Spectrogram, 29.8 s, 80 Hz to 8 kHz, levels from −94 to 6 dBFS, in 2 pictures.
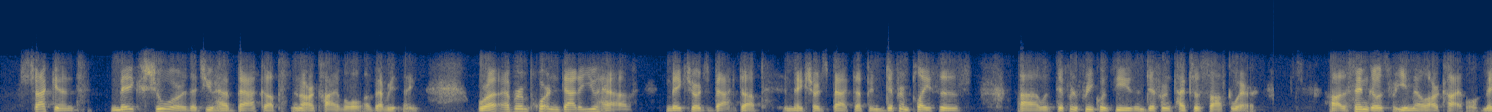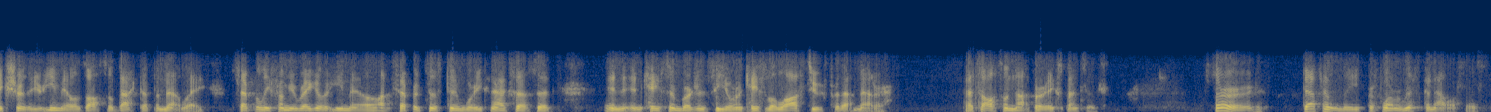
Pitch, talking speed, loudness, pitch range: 120 Hz, 195 wpm, -20 LUFS, 110-140 Hz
